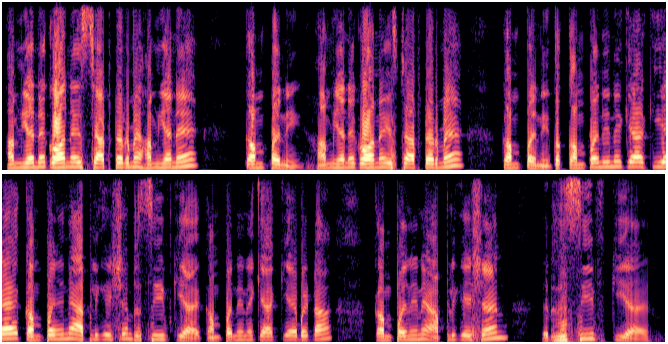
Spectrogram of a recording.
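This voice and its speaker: Bright-voiced man teaching online. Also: high voice, moderate pace, clean tone, no room sound, dull audio. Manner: addresses students as beta, scolds playfully. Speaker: commerce teacher. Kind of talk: online class lecture. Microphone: video call.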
